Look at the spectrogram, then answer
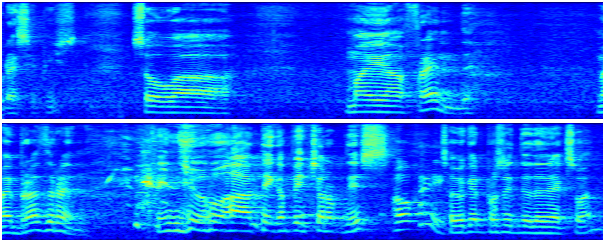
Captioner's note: laughs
